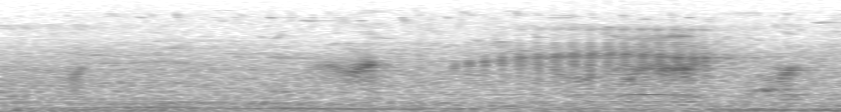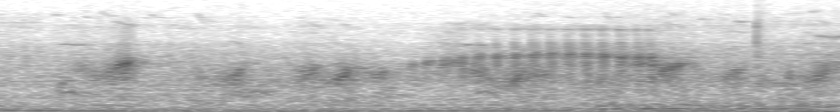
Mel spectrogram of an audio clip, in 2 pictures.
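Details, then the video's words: Frogs call over a steady low rumble. Drawn-out pulsed croaks, one rising slightly, are mixed with short sharp clicks and a few single croaks from nearby callers. "Rechot żab. Croaking frog sound."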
